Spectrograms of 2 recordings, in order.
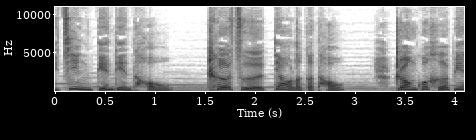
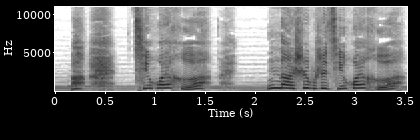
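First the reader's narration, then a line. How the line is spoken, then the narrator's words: Surprised exclamation. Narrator (Chinese): 忽然看到旁边水光滟滟，灯火摇曳，不禁大叫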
